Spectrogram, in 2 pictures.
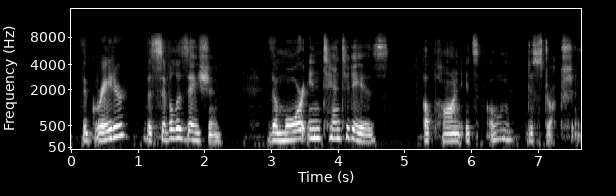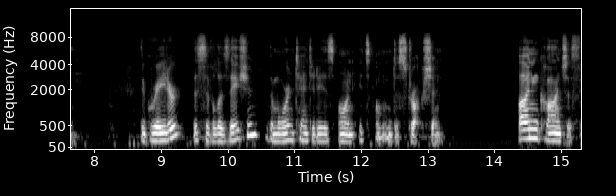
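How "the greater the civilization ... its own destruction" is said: careful, spelled-out delivery, said twice. Speaker repeating a quote that really blew them away, said really slowly. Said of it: "I'm going to say it really slow".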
